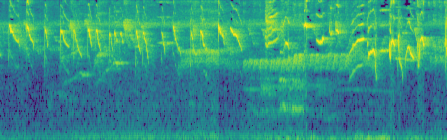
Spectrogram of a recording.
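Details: Tutor-song singing by a wild-caught Dakun mountain white-eye from Merapi: a rapid string of high, crisp, downward chips, then a twittering section of rising and falling whistled notes.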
